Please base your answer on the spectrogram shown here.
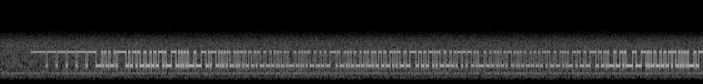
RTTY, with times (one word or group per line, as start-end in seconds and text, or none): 1.3-1.5 LA
1.6-2.7 COREOGRAFIA
2.8-3.2 SERA
3.3-3.6 MAS
3.7-4.5 DINAMICA
4.6-4.9 QUE
5.0-5.3 SUS
5.4-6.6 LANZAMIENTOS
6.7-7.0 …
